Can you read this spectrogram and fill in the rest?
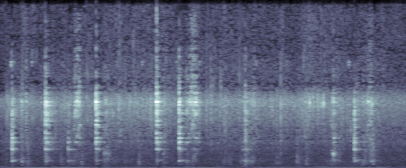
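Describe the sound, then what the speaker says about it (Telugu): Onion and green chilli being stirred with turmeric in a pan for mutton curry, a spoon scraping in irregular clicks over a steady frying hiss, close and moderately loud with no talking. "పసుపు వేసి దాని తర్వాత మంచిగా ఆనియన్కి పచ్చిమిర్చి పట్టేలా కలుపుకుంటున్నాను"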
